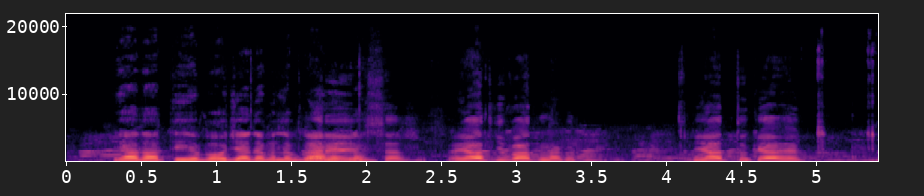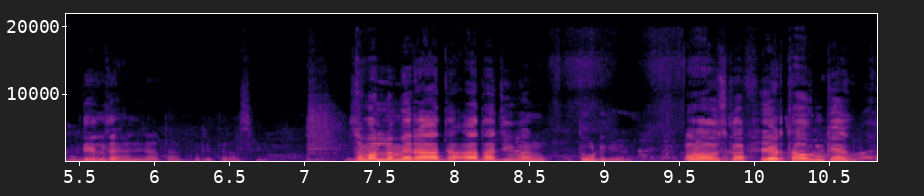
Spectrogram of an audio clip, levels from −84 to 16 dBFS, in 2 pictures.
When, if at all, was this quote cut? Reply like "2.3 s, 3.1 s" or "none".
9.5 s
